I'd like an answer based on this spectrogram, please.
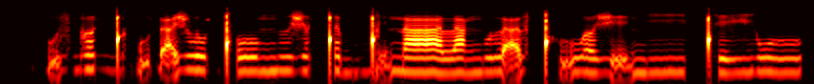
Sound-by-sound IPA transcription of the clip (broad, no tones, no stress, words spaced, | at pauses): k͡pṵzɡʌ ɡ͡ǃʌk͡pṵɗa̰ʒ loǃʼoːŋɯ ʒʌǃɛbɡ͡ǃḛ naː laŋula̰z ǃʰṵwʌːʒḛ ŋiː ǃʰeɣi wu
